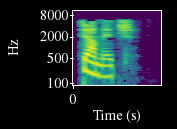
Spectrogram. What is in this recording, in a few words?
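"damage", British English; Language, linguistics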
